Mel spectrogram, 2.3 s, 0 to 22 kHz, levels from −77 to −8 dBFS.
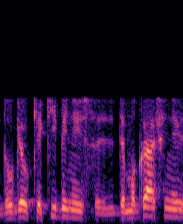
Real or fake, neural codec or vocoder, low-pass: fake; vocoder, 24 kHz, 100 mel bands, Vocos; 3.6 kHz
